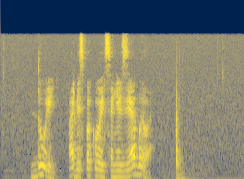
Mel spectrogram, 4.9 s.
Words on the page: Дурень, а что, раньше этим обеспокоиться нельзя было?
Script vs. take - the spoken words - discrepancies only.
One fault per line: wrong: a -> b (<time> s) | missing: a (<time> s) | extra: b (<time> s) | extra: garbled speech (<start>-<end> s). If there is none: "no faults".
missing: что раньше этим (1.5 s)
